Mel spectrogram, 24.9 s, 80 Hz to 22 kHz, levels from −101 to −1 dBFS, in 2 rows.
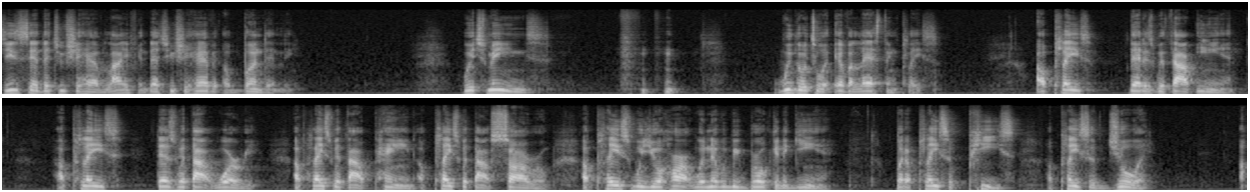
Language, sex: English, male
